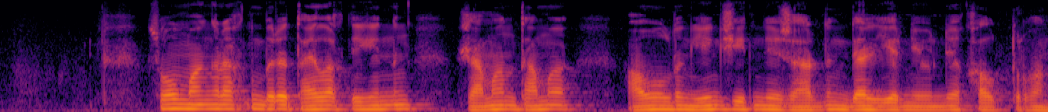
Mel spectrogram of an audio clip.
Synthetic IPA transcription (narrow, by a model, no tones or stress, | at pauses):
so̞lˠmɑɴəɾɑqt̪əɴbɪɾɪt̪ʰɑjlˠɑqd̪e̞ɡʲe̞nːɪŋʒ̥ɑmɑnt̪ʰɑmə | ɑwəlˠd̪əɴje̞ŋʃ̬e̞t̪ɪnd̪eʒɑɾd̪əɴd̪ælje̞ɾne̞wɪnd̪e̞qʰɑlˠəp̚t̪ʰʊɾʁɑn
